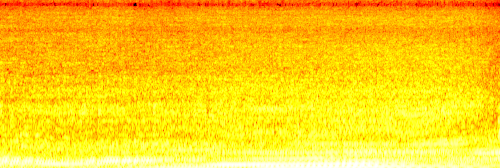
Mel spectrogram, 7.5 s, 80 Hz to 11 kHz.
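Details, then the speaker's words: 1977 Chevy LUV, first real start after 18 years in a salvage yard, was flooded with a miss; steady, even note sitting fast and climbing after carburetor idle adjustment, idle set too high. "got her a little too high now back her down some"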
